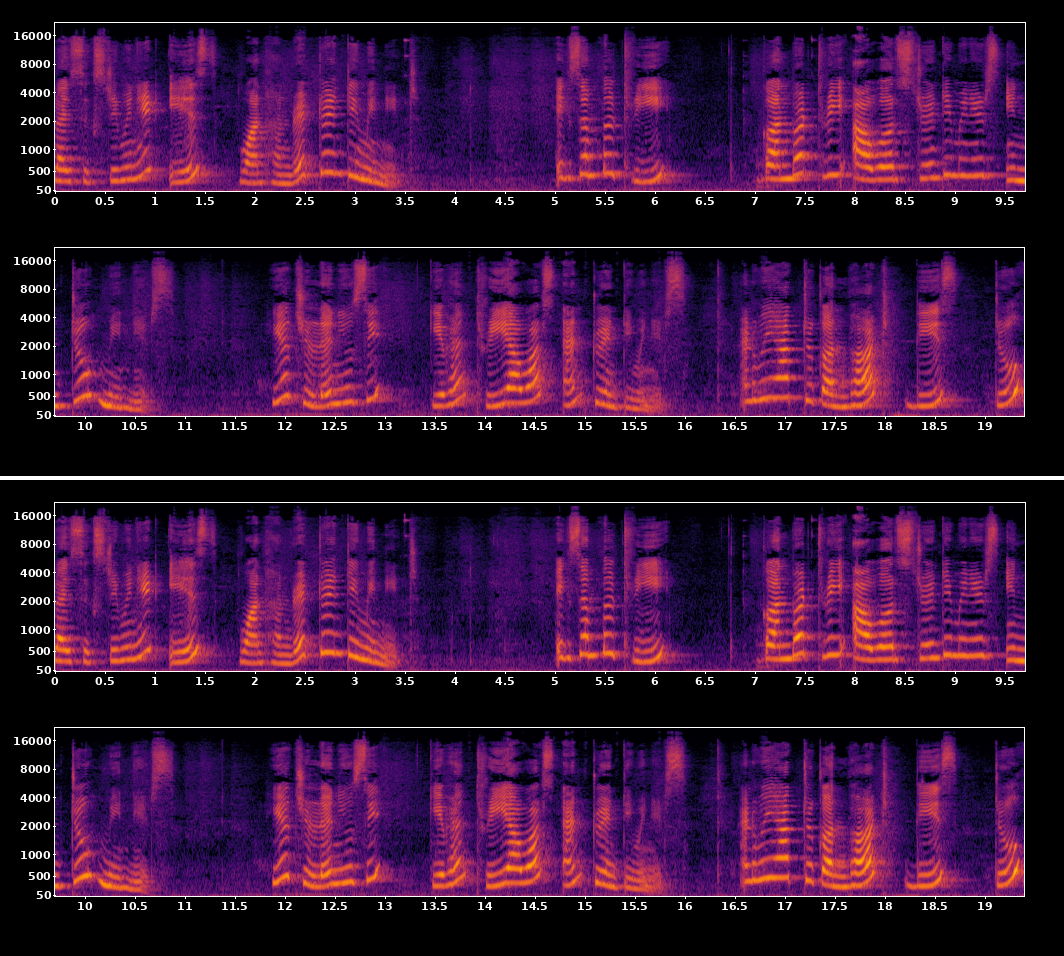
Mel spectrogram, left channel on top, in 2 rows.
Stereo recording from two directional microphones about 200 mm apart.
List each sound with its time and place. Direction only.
0.0 s a woman's voice: 25° right (ahead or behind)
4.9 s a woman's voice: 30° right (ahead or behind)
11.9 s a woman's voice: 25° right (ahead or behind)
